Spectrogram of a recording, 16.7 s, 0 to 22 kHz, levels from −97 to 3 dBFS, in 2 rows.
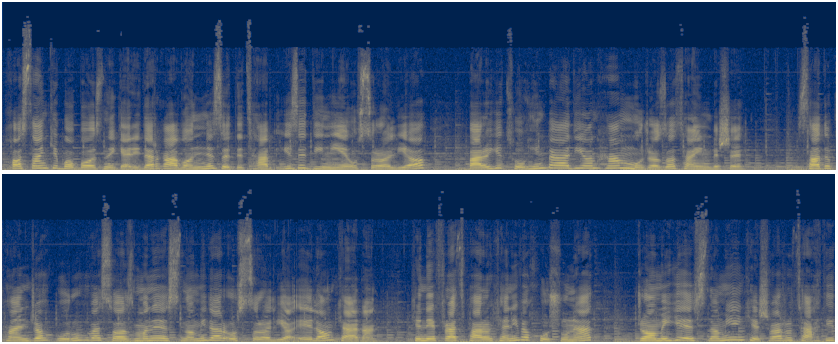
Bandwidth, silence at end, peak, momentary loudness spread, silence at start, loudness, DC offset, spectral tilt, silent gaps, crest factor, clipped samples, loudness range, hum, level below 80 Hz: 19 kHz; 0 s; -4 dBFS; 6 LU; 0 s; -24 LUFS; under 0.1%; -4 dB/octave; none; 20 dB; under 0.1%; 1 LU; none; -48 dBFS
